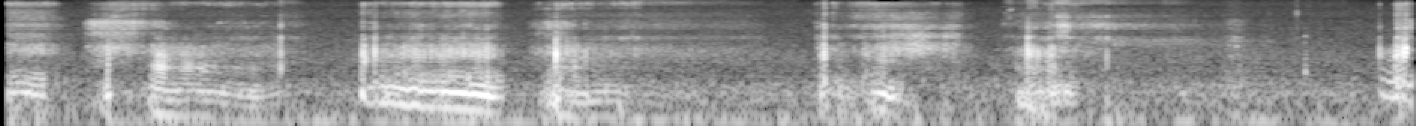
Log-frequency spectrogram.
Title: snores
